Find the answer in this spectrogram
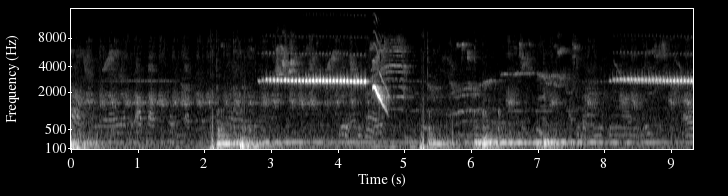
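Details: Sirtu song used as a lure to prompt a silent bird to sing: a loud, steady high trill lasting about two seconds ends in a sharp falling whistle, then a second trill begins, over a low hum and soft background chatter.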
